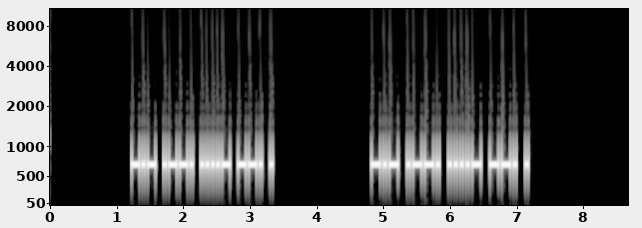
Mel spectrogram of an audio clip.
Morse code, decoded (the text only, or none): KP4GE KP4GE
